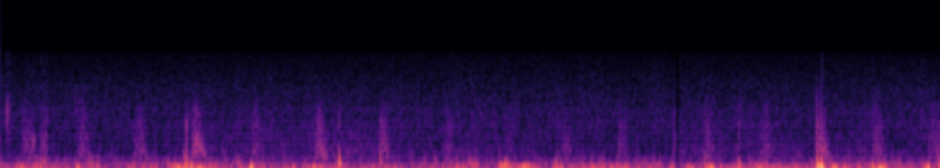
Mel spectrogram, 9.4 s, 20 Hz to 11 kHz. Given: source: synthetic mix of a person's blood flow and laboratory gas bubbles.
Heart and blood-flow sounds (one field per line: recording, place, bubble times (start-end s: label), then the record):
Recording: Doppler ultrasound of blood flow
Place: subclavian vein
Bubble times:
0.04-0.10 s: bubbles
0.31-0.35 s: bubbles
0.39-0.48 s: bubbles
From the record:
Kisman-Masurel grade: 211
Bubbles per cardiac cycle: several, 3 to 8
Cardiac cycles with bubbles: 1 to 10%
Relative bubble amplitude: barely perceptible (0.100 to 0.250)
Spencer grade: 1 (occasional bubble signal discernible with the cardiac motion signal, with majority of cardiac periods free of bubbles)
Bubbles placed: anywhere in the cardiac cycle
